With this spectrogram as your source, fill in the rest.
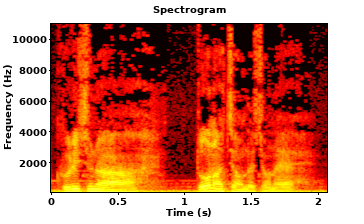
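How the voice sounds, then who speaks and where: A man's voice: medium pitch, rapid-fire, music in the background, natural voice. An actor playing an earnest, worried young male bridge crewman in an anime audio drama, questioning his superior.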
